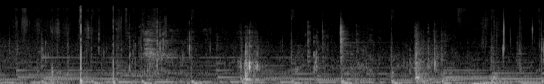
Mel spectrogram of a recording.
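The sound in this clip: A standard-sized horse eats a carrot held out to it by hand, giving irregular crunching and munching thunks over a steady tonal background.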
